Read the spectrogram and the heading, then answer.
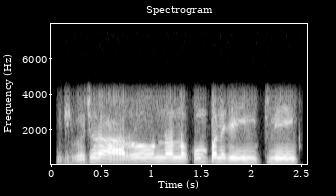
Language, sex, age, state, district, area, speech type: Bengali, male, 18-30, West Bengal, Paschim Medinipur, rural, conversation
